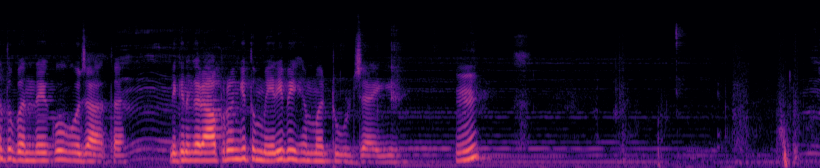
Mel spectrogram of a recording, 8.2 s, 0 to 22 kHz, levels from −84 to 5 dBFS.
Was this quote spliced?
no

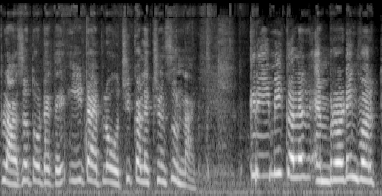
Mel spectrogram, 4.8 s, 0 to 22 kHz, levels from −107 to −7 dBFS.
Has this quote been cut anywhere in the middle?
yes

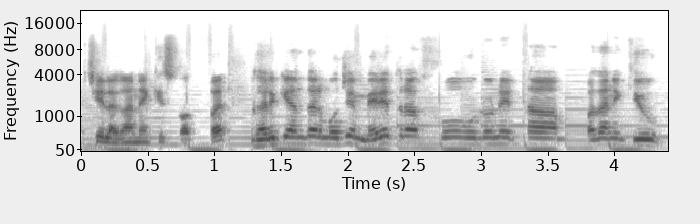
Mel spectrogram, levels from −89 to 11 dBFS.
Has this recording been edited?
yes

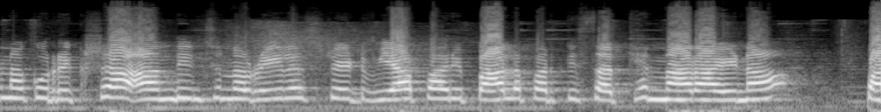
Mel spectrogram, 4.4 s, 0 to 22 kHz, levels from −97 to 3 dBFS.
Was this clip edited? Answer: no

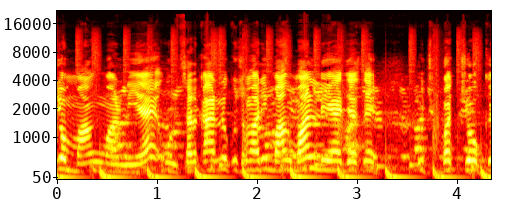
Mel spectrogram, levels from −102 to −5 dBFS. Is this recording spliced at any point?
no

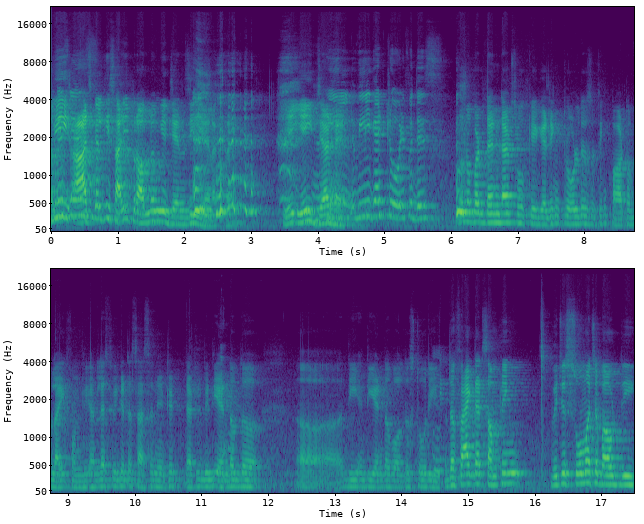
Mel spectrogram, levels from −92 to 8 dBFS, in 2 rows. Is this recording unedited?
no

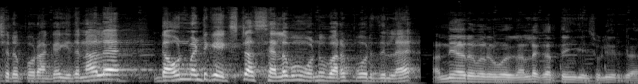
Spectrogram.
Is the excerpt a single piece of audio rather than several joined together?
no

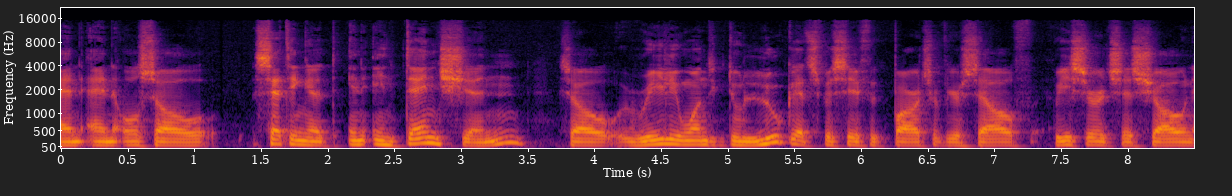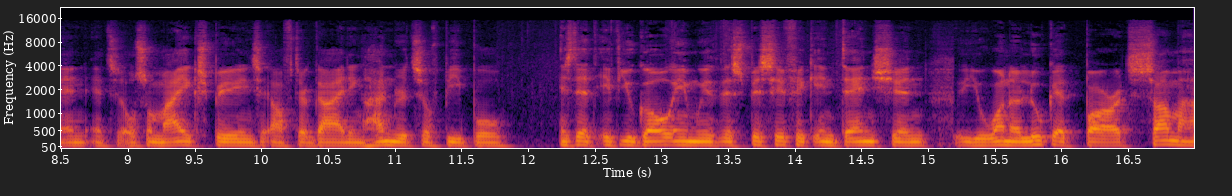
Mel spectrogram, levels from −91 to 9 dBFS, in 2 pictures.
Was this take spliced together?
no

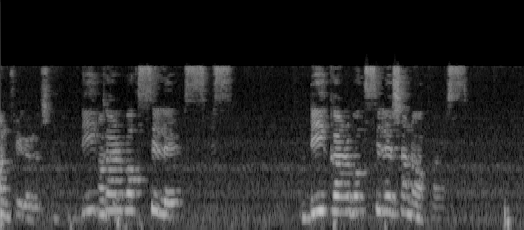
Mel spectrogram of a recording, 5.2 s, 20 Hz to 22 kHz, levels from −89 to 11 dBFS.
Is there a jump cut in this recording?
yes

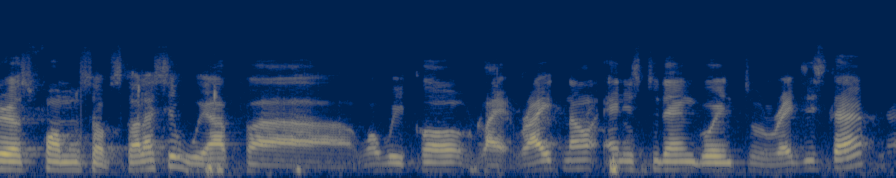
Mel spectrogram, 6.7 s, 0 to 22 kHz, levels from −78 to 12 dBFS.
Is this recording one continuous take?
yes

